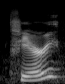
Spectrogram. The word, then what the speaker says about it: Guy Fieri: look like guy fieri fiery is how you say his name all right so we're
